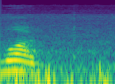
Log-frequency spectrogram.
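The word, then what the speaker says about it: what: जैसे हमने लिया डब्ल्यू एच ए टी इसे हम व्हाट पढ़ते हैं। व्हाट वाहट नहीं पढ़ते।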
